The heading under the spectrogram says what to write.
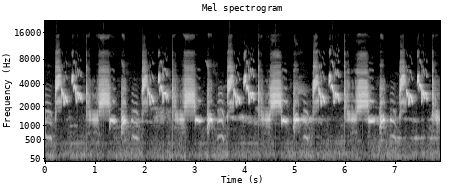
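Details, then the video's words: Asian pied starling repeating a harsh, gurgling phrase roughly every two seconds, mixing raspy bursts with slurred notes, as varied filler song used to stimulate other starlings. "Jalak Suren Aneka Suara Isian Uniknya Bikin Burung Jalak Manapun lkut GACOR Full Isian VARIASI"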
